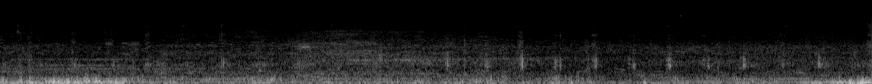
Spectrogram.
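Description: A low rumble of wind on the microphone for the first second. Then a steady run of sharp clip-clop steps on pavement, about two to three a second, through the second half.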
